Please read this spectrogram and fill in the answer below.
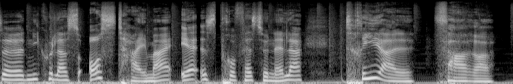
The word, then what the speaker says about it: Trialfahrer: Ja, weil man hat ja immer Trail irgendwie so im Kopf. Und jetzt wird das aber andersrum geschrieben und dann war ich ein bisschen verwirrt. Also Trialfahrer ist der richtige Begriff.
